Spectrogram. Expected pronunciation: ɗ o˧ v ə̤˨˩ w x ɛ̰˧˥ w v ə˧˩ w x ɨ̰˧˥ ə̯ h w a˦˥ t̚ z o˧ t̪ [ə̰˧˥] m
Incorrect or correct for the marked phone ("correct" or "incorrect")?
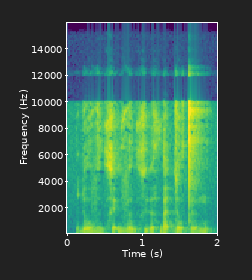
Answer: correct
